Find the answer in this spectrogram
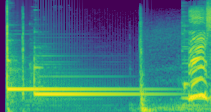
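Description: Cartoon doorbell chime: a two-note ding-dong, higher note then lower, ringing on and fading. A single sharp click follows about a second and a half in, and a louder jangly sound starts just before the end.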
